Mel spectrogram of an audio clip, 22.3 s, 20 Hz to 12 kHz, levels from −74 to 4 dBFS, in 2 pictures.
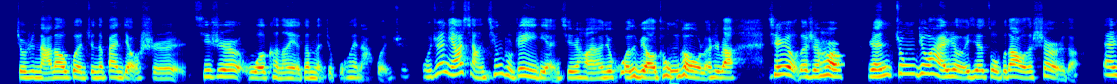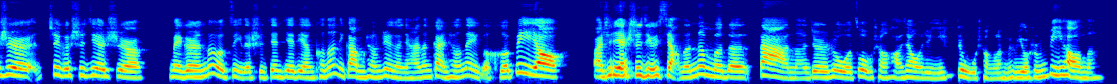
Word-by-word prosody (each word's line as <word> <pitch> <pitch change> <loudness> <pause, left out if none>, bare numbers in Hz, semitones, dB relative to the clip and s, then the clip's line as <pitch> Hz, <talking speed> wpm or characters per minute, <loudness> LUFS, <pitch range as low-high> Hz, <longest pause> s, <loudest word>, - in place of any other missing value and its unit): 就 210 - -2
是 210 - -5
拿 185 -3 -1
到 205 0 +3
冠 205 -1 -1
军 205 +2 -6
的 205 - -2
绊 210 -1 -3
脚 205 - -2
石， - - -7
其 235 0 -7
实 235 0 0
我 195 -1 +3
可 205 - -6
能 190 -1 -3
也 185 - -2
根 200 0 -2
本 - - -9
就 190 - -14
不 - - -18
会 210 -1 -8
拿 - - -13
冠 - - -14
军。” 235 +6 -26
我 225 -1 -7
觉 345 - -5
得 390 - -1
你 385 - -4
要 310 - +4
想 210 - -4
清 325 +10 -8
楚 280 - -3
这 270 +4 0
一 230 -3 -2
点， 195 -2 -3
其 205 +1 -3
实 210 - -1
好 210 - -2
像 185 +2 -3
就 210 - +1
活 210 0 -1
得 245 - +2
比 220 - +2
较 195 - +7
通 225 +1 0
透 210 -4 +4
了 200 - -2
是 210 - -2
吧？ 205 -1 +2 0.3
其 300 +6 +2
实 315 - +2
有 300 - +7
的 235 - -1
时 235 0 -1
候 285 - +3
儿 240 - +9 0.3
人 250 +5 +1
终 335 0 -5
究 345 +2 -1
还 330 -9 +3
是 - - +1
有 225 -5 +1
一 - - 0
些 230 0 0
做 225 -1 -2
不 220 - -4
到 235 -3 +4
的 205 - -4
事 260 +6 -6
儿 - - -1
的， - - -12 0.2
但 295 0 0
是 285 -1 +1
这 300 - -4
个 260 -1 0
世 280 +1 -7
界 270 -2 +1
是 220 -5 0 0.2
每 230 -1 -2
个 225 - +3
人 220 +1 +1
都 335 - -5
有 280 - +2
自 225 +2 -10
己 220 - -5
的 195 - -3
时 205 +1 -9
间 230 +1 -3
节 225 -1 -1
点， 205 -2 -2
可 230 - -8
能 310 +6 -5
你 265 - -6
干 245 -1 +1
不 210 - -5
成 220 -1 -5
这 250 +1 -3
个， 205 - -4
你 190 - -6
还 195 0 -6
能 220 +3 -6
干 250 -5 -1
成 220 +2 -5
那 245 -6 -5
个， - - -5
何 220 - -1
必 370 +2 -3
要 255 -6 +10 0.3
把 225 - +1
这 235 - 0
件 280 -2 +6
事 285 +1 +1
情 255 0 +2
想 245 - 0
得 210 - -1
那 310 +7 -1
么 240 -5 -2
地 210 -2 +1
大 245 -7 +4
呢？ 190 -1 -9
就 215 +2 -1
是 205 -1 -1
说 230 -2 0
我 200 - 0
做 240 +4 0
不 210 - -7
成， 205 -2 -8
好 195 -2 -6
像 215 -1 -2
我 200 - -2
就 195 - -8
一 185 +1 -9
事 250 - -1
无 200 -5 0
成 190 0 -10
了。 185 - -8
没 190 - -7
没 205 - -5
有 200 - +2
什 215 +2 -5
么 235 +3 -4
必 295 - -1
要 285 -8 +4
呢？ 200 +1 -8
225 Hz, 385 characters per minute, -20 LUFS, 205-255 Hz, 0.3 s, 要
